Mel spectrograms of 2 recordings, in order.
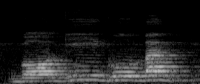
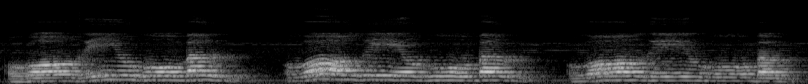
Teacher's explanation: ketika kita menyebut huruf gha, nggak boleh dia langsung terdiam dan juga tidak boleh memantulkannya. Jadi sifat dari huruf gha itu fleksibel.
